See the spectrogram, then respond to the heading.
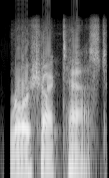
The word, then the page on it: Rorschach test: American English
